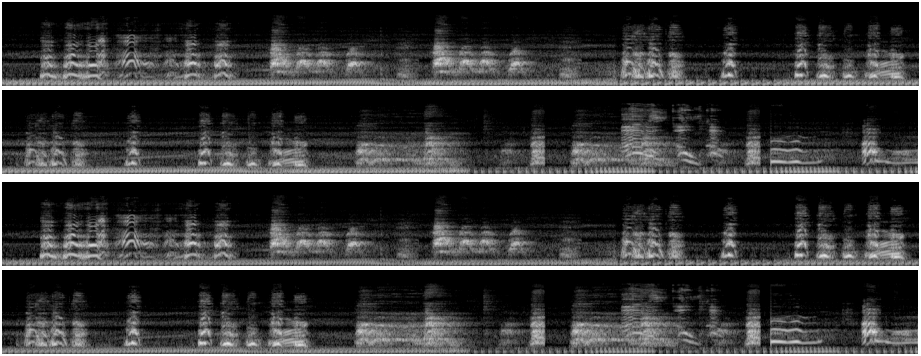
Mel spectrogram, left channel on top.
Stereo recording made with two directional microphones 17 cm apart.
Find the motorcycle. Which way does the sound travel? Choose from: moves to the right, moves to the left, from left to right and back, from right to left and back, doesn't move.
doesn't move.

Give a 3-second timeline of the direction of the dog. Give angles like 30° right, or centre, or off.
10° right, 10° left, 10° right, 30° right, 30° right, 30° right.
